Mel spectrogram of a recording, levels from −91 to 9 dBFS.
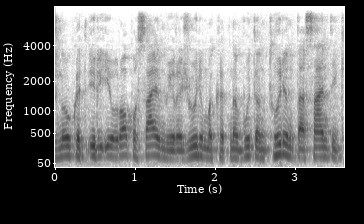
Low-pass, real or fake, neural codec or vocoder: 7.2 kHz; fake; codec, 16 kHz, 8 kbps, FunCodec, trained on LibriTTS, 25 frames a second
